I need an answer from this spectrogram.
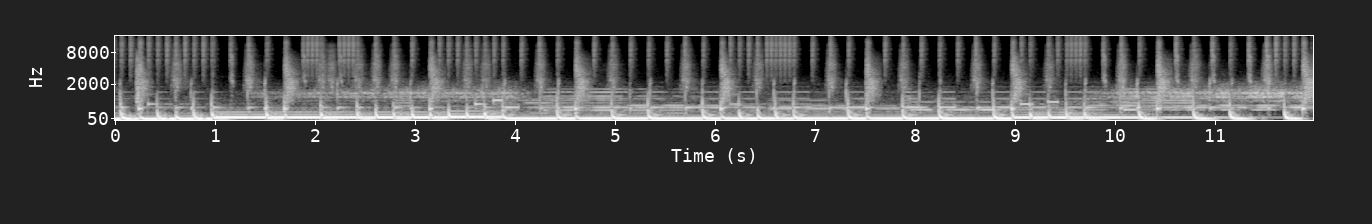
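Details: Loud electronic drum-and-bass music with heavy booming bass and fast, rapid drum hits throughout, and no animal voices.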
